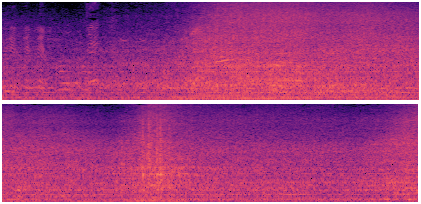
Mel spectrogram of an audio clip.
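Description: Outdoor ambience: a steady noisy rush that swells about two seconds in, with faint indistinct voices. A brief cluster of clicks comes near six seconds.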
